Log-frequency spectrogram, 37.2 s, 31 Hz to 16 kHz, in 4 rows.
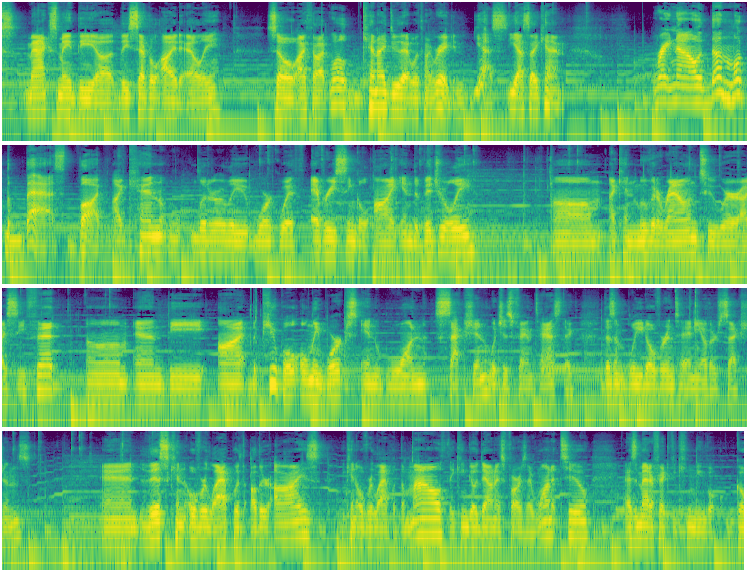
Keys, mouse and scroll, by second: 7.7 scroll up 3, 12.5 click, 14.0 ctrl+Tab, 15.2 right click, 16.0 ctrl+Tab, 16.6 right click, 20.0-27.0 shift+drag, 28.9 right click, 29.8-36.9 shift+drag.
